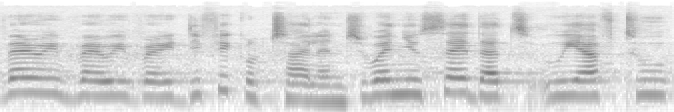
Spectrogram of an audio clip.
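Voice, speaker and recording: A woman's high voice with a French accent, fairly even in intonation and at a moderate pace, over noticeable background noise. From France. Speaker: audience member asking a question. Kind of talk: audience question. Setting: stage with audience.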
